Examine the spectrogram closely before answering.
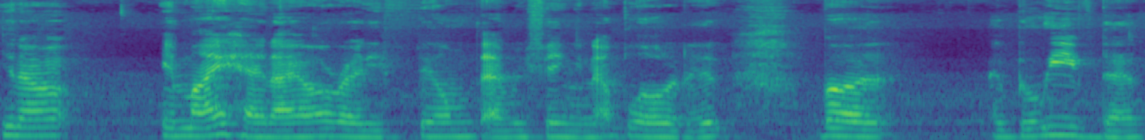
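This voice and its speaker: Somewhat breathy, very deep and low female voice with monotone, flat intonation and audible room echo. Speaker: vlogger. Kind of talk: casual vlog monologue. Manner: slow; halting, many fillers.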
